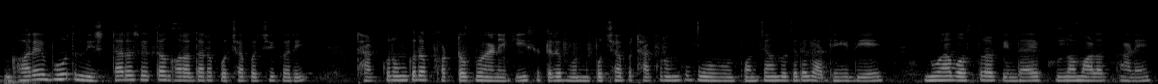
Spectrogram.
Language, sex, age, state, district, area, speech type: Odia, female, 45-60, Odisha, Cuttack, urban, spontaneous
